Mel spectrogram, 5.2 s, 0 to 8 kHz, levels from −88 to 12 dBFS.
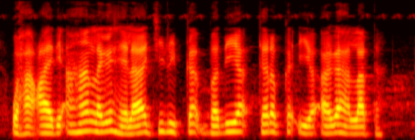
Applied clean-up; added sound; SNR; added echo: none; none; none; none.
